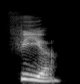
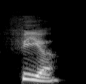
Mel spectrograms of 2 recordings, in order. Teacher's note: the silent R, the one that gets pronounced like a reduced A and is found in words ending in ER.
